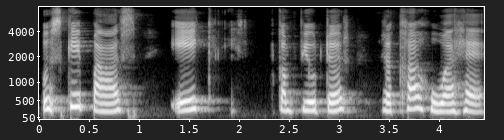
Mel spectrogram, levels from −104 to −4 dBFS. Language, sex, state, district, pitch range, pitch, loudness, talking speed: Hindi, female, Uttar Pradesh, Lucknow, 225-260 Hz, 235 Hz, -14 LUFS, 95 wpm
